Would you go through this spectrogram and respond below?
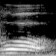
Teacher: दंतोष्ठ, मतलब दांत और ओष्ठ, दांत और ओष्ठ का दोनों का यूज है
